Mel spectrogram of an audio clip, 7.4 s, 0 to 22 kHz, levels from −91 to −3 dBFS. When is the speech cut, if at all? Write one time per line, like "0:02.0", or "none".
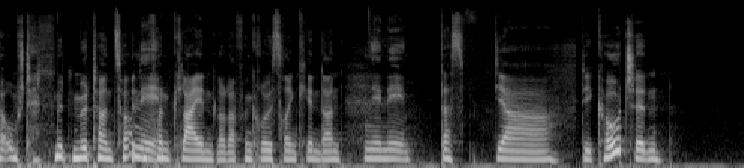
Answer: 0:01.3
0:02.2
0:05.0
0:05.8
